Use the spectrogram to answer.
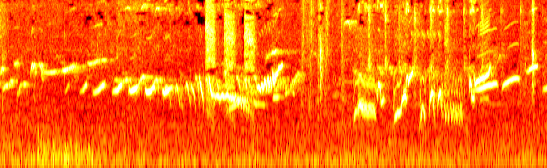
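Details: White-rumped shama, a male courting a female, mating sounds: a run of short clear whistled notes, then sharp broadband clicks and scratchy squawks mixed with rising and falling slurred whistles.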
